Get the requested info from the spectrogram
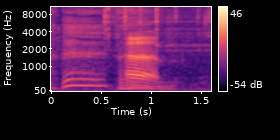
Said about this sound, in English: Hyperventilating. Heavy breathing.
